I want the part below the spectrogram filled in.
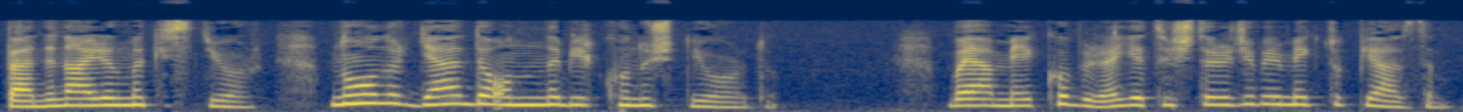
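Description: A woman narrating a storybook aloud in a measured, plain reading. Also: a little high, no echo.

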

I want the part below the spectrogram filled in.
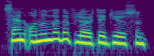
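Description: A man reading the part of an older countess, a gentle and cautious mother who speaks in a calm, advising way. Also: high-pitched, moderate pace, no echo, natural voice. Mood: tender.

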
